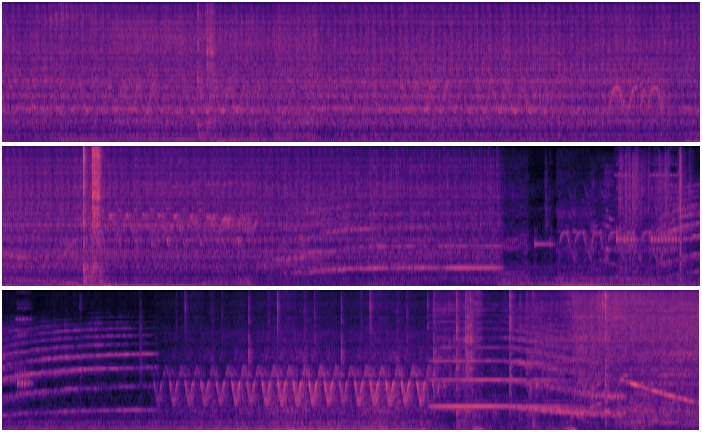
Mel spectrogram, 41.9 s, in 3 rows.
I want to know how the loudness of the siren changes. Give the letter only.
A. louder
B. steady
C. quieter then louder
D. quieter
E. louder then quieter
A.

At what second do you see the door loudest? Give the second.
16 s.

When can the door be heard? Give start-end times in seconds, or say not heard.
3.9-4.5, 15.6-16.3, 37.0-37.6.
